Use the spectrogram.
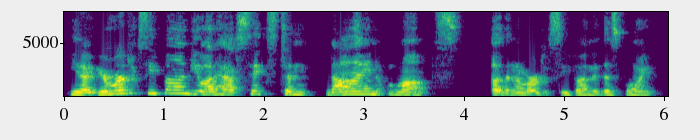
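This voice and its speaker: A woman's voice: mid-range voice, normal speed, a bit bright. A woman in her forties giving casual, down-to-earth money advice, chatty and full of fillers. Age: 40s. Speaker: personal finance host. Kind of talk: casual advice talk to camera.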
